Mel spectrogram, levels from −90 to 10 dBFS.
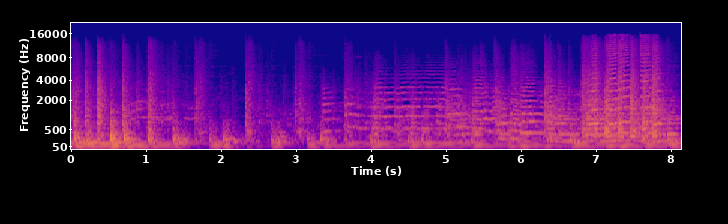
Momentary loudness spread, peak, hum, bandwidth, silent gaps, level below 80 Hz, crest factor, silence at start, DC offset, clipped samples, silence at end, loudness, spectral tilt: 15 LU; -10 dBFS; none; 16 kHz; none; -44 dBFS; 20 dB; 0 s; under 0.1%; under 0.1%; 0 s; -31 LUFS; -5 dB/octave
